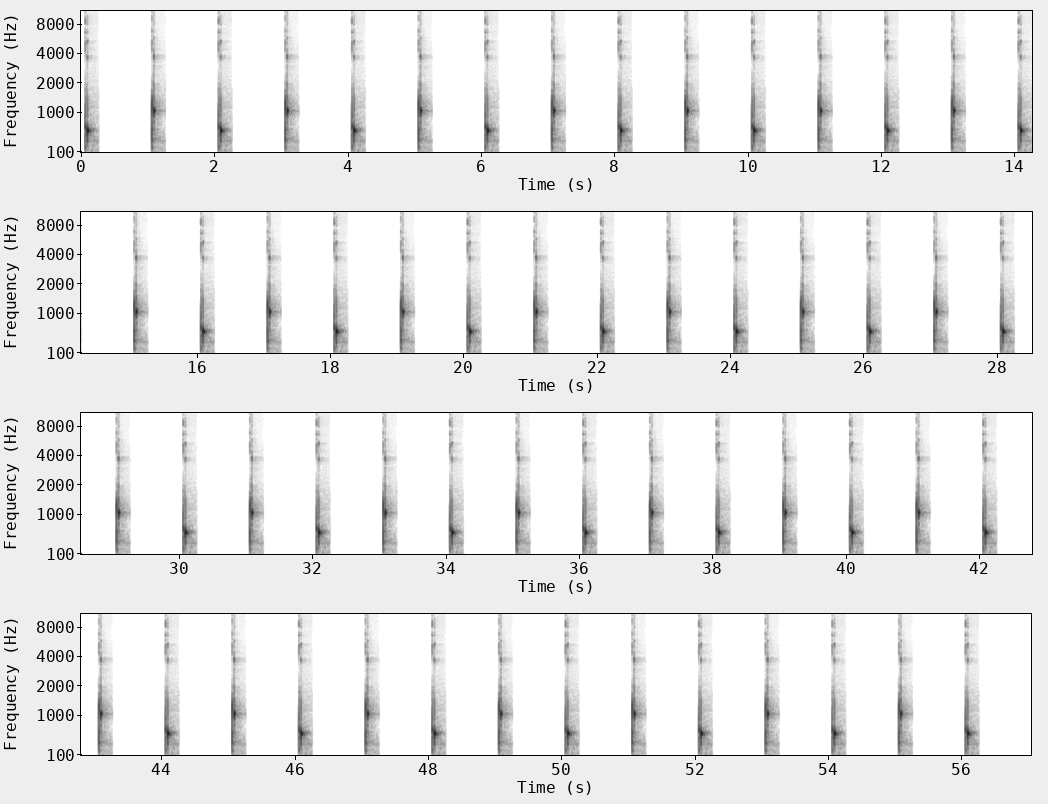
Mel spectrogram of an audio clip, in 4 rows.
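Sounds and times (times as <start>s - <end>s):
clock ticking: 39.0s - 39.3s, 43.0s - 43.3s.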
